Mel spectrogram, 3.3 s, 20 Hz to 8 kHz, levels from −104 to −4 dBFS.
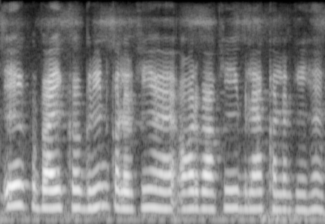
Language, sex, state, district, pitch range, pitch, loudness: Hindi, female, Chandigarh, Chandigarh, 225-240 Hz, 235 Hz, -17 LUFS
